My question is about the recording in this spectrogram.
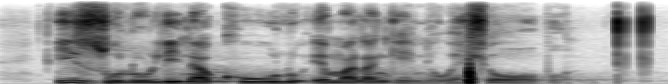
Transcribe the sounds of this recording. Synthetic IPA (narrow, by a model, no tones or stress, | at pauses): izululinakʰuluʔɛmalaŋʱeniwɛɬɔːɓɔ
